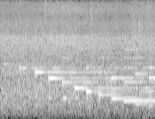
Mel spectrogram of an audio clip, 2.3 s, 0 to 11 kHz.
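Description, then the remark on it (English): A steady wash of ocean waves fills the short stretch at moderate volume, with faint high gliding tones drifting downward over the surf; no one speaks. “Act 1, Scene 1, The Ocean Where They Met.”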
